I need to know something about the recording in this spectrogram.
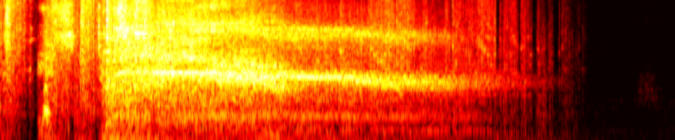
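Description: An animatronic screeches in a harsh, distorted jumpscare scream that slowly fades.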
